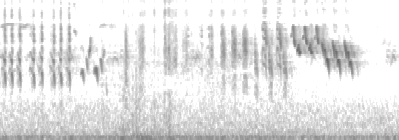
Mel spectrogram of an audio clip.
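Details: House wren, a male building a nest in a backyard, gives a rapid chattering run of high notes that ends in a quick, bubbling cascade of falling notes.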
